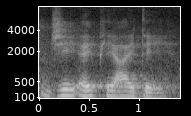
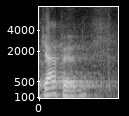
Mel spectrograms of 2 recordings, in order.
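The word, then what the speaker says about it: GAPID: a awesome new debugger I think it's pronounced G apid but maybe it's gaped it's gaped okay yeah the Google guys are saying okay so gaped um uh is a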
